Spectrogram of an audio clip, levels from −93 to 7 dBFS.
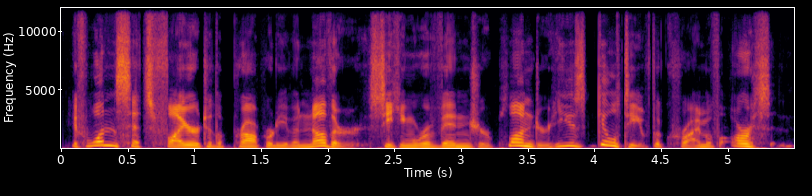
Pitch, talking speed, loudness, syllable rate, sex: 175 Hz, 230 wpm, -18 LUFS, 6.2 syllables/s, male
